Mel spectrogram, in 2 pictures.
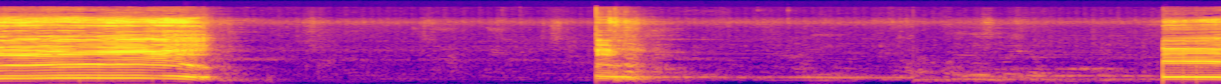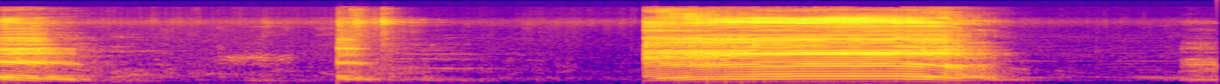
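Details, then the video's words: Cows mooing in a series of short, loud harmonic moos, each about a second or more long, spaced by quiet gaps; the last moo is longer and bends downward in pitch as it ends. "Sound of cow"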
